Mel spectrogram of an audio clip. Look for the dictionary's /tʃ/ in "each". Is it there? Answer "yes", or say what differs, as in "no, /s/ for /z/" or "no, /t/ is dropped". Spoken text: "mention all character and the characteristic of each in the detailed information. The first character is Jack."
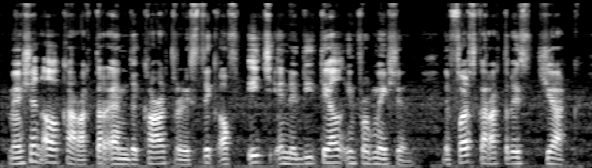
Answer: yes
